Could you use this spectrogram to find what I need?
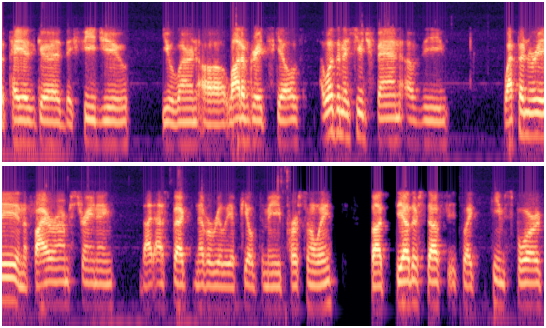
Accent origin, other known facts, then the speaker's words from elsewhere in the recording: Halifax, Nova Scotia, Canada; moved away as an adult; also born or lived in Stockholm / Paris / London; now in Toronto, Canada; I grew up in Halifax, Nova Scotia, okay, on Canada's East Coast.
